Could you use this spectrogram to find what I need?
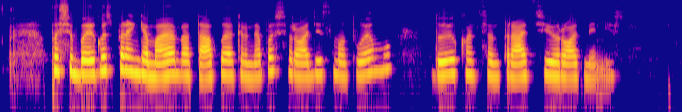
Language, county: Lithuanian, Alytus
